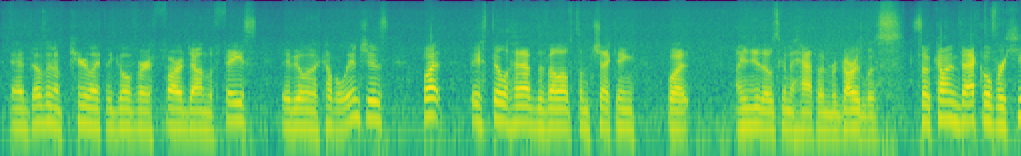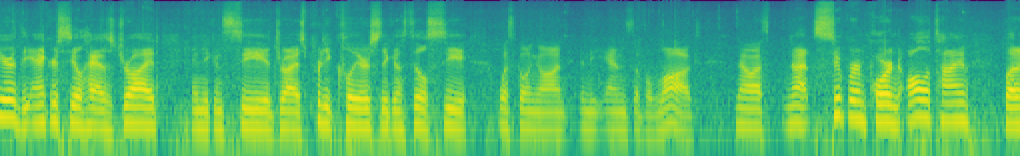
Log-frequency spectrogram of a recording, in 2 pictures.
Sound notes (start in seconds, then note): none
